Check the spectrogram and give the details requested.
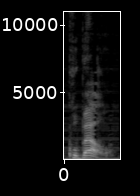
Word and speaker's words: Quibelle: Quibelle! But, no, it's just normal Quibelle. Like, honestly, we could cut that extra E. It would be Quibelle.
